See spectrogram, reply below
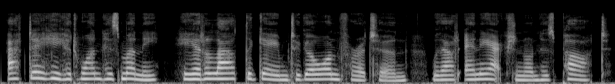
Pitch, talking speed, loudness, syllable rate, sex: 230 Hz, 225 wpm, -18 LUFS, 5.4 syllables/s, female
